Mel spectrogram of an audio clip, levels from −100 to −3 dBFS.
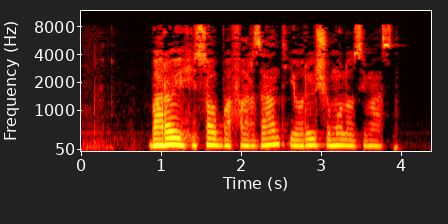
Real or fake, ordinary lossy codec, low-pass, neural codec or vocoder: real; MP3, 32 kbps; 10.8 kHz; none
